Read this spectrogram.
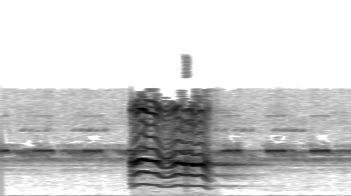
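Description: A mouse squeaks in a high, wavering voice.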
